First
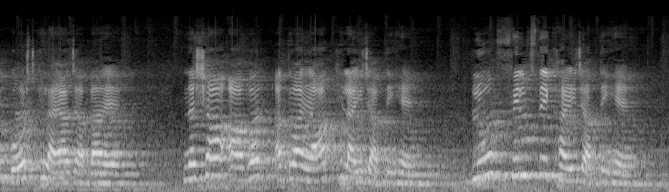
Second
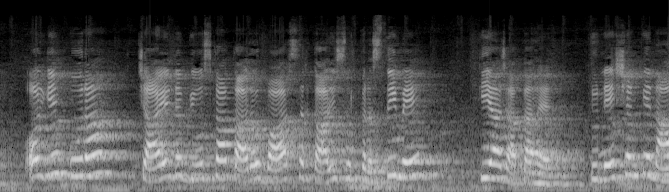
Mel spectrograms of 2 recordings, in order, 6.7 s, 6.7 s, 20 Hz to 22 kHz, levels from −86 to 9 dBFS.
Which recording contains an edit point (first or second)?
second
